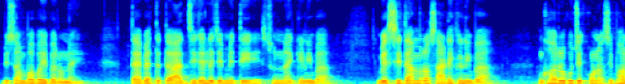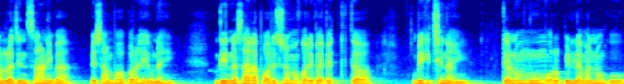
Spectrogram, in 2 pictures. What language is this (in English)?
Odia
